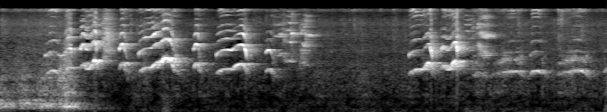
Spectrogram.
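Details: Budgerigar chirps in quick warbling runs, squeaky rising and falling notes, opening with a brief low thump or knock.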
